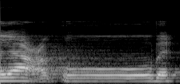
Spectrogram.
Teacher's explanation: وقف کریں گے تو مد عارض وقفی ہوگا اور با میں قلقلہ بھی ہوگا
